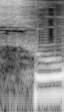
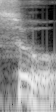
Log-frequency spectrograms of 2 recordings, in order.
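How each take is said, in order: First: সু with only an s, no t before it; সু starting on a pure hiss of s, not ts; plain su sound. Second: সু said as "tsu", with a t before the s; touch the tongue as for ta, then release সু as tsu; সু demonstrated with a ts onset; tsu sound. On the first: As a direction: show the mistaken সু as a simple "su". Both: Shown as a demonstration. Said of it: "এটা কিন্তু সু না".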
